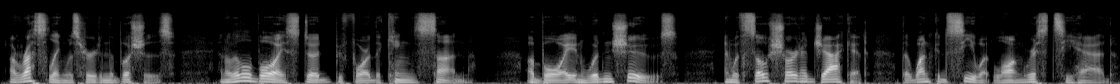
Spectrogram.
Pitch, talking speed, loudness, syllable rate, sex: 105 Hz, 195 wpm, -20 LUFS, 4.7 syllables/s, male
